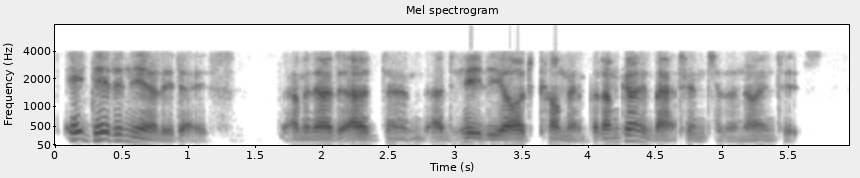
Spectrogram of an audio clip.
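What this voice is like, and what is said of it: English accent. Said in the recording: “your English accent”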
